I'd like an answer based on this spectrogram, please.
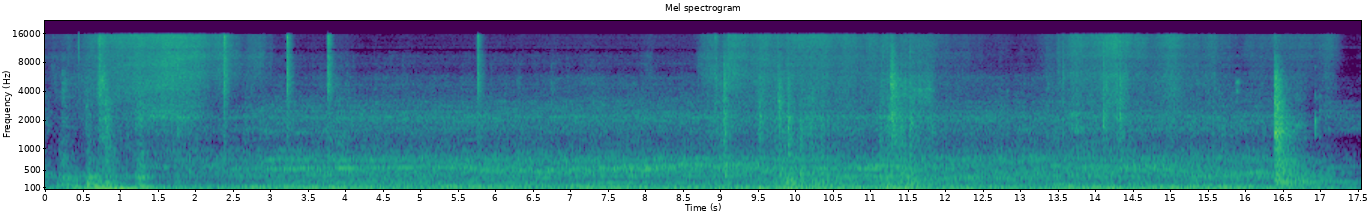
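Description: A 2004 MP indirect hydraulic lift: its car doors shut with a heavy thud about a second in. Then a steady low rumble and hum, with a few light clicks, as the car travels, and a clunk near the end as the car stops.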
